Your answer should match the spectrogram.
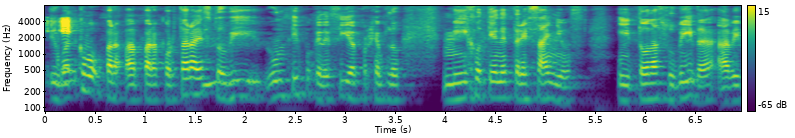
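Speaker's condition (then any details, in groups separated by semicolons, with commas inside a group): Cleft lip and palate; chili burns more than usual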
